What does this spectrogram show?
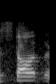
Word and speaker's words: Staunton: Like I had to drive to Staunton earlier today, or Stanton, depending on how you pronounce it, to pick up my helmets.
